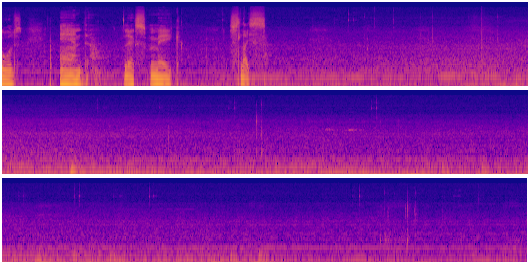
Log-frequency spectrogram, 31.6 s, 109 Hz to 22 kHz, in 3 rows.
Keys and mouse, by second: 4.3 click, 6.2-6.6 drag, 7.4-7.8 middle drag, 8.5 g, 13.7-15.0 right drag, 15.6 q, 18.4 s, 22.5-24.1 drag, 25.3 s, 28.6 g, 30.6-31.5 middle drag.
